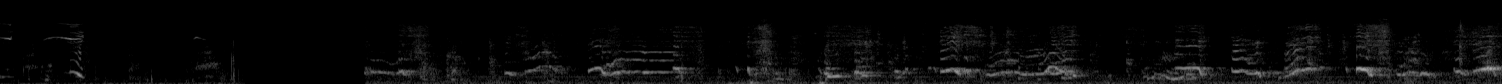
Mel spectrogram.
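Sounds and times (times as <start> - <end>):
dog whining: 0.0 - 0.9, 5.0 - 15.0.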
